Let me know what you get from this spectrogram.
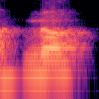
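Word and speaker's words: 呢: คำ ถัด มา ครับ เนอ เอ เนอ เสียง เบา ออก เสียง ว่า เนอะ นะ ครับ เนอะ แปล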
